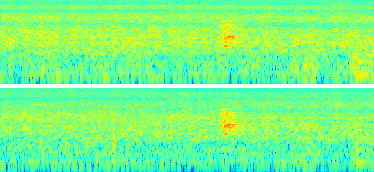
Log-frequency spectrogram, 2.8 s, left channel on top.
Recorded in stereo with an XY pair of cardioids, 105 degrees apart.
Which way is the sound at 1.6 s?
20° right.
